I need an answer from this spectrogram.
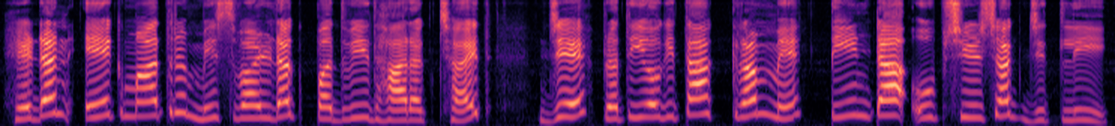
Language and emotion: Maithili, neutral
